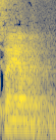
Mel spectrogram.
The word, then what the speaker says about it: Salmon: Most people, this is not like the fish, salmon, this name. It's pronounced Salmon. That's how you pronounce that name.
